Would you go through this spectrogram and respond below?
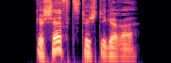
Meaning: inflection of geschäftstüchtig: 1. strong/mixed nominative/accusative feminine singular comparative degree 2. strong nominative/accusative plural comparative degree
- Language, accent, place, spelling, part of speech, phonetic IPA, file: German, Germany, Berlin, geschäftstüchtigere, adjective, [ɡəˈʃɛft͡sˌtʏçtɪɡəʁə], De-geschäftstüchtigere.ogg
